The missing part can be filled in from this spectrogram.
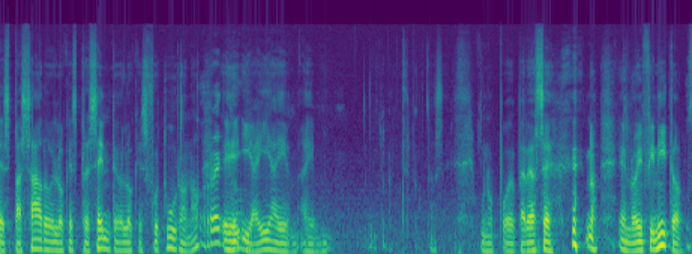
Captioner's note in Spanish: risas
